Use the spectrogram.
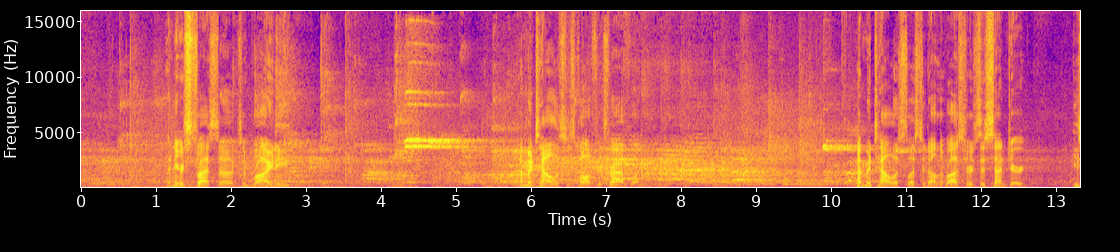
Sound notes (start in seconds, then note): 4.3 whistle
